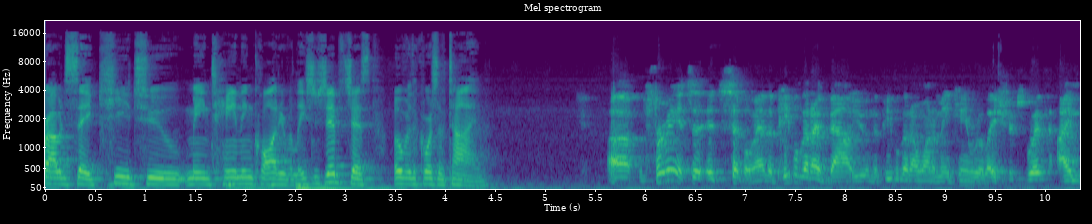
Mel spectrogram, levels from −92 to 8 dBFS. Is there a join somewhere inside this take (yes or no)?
no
